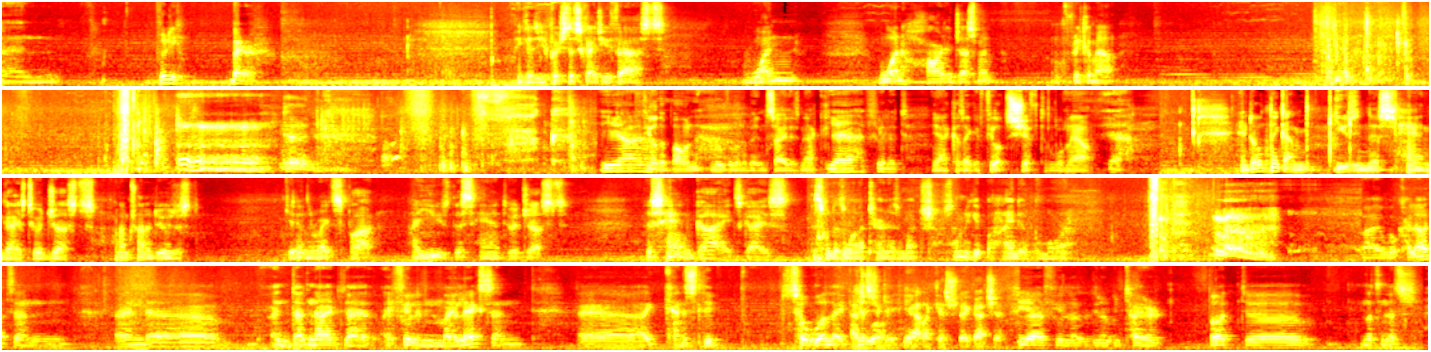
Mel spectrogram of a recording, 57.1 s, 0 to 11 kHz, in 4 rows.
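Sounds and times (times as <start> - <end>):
person groaning in pain: 16.0 - 18.3, 40.2 - 42.0.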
